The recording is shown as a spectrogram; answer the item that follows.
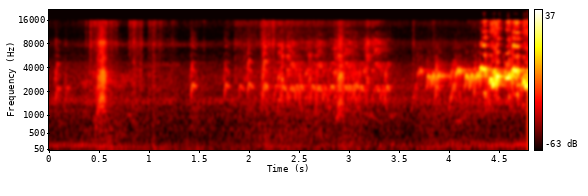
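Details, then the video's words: Sooty-headed bulbul lure call for attracting wild birds: scattered soft chirps and a thin twittering run that builds into a loud, bubbly chattering burst at the end. "Suara Burung Kutilang Pikat Cengkeram"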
